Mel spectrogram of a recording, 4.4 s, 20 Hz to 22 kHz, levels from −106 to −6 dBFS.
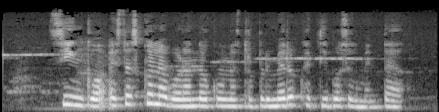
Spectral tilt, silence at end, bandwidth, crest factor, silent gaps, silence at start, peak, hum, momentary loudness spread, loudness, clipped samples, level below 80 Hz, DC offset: -4 dB/octave; 0.35 s; 15.5 kHz; 14 dB; none; 0 s; -6 dBFS; none; 11 LU; -20 LUFS; under 0.1%; -68 dBFS; under 0.1%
